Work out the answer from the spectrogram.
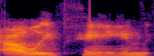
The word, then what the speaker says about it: Aly Pain: If you are a social media fan, you can find me on Instagram and TikTok at Aly Pain. It's ALYPAIN. Yes, it is spelled like ouch.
